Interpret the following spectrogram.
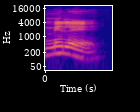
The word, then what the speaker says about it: Milei: Javier Milei. I'll know how to pronounce it off by heart, given that this is a huge result.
